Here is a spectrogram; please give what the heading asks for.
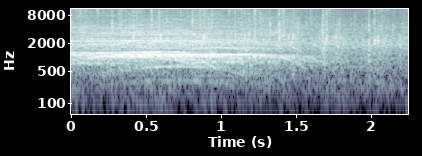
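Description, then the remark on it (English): An audience applauds with dense, steady clapping that holds strong for over a second before easing off slightly. A thin whoop or whistle rises above the applause early on. “That happened last night, and that's worthy of some applause.”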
